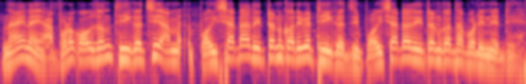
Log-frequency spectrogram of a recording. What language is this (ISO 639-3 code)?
ori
